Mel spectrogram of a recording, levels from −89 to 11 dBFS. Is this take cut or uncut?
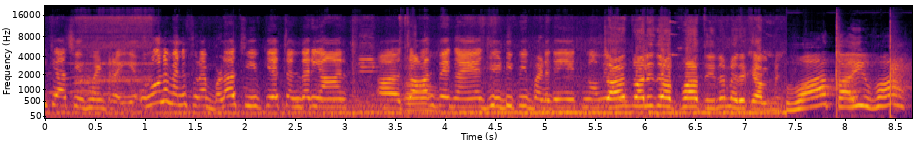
uncut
